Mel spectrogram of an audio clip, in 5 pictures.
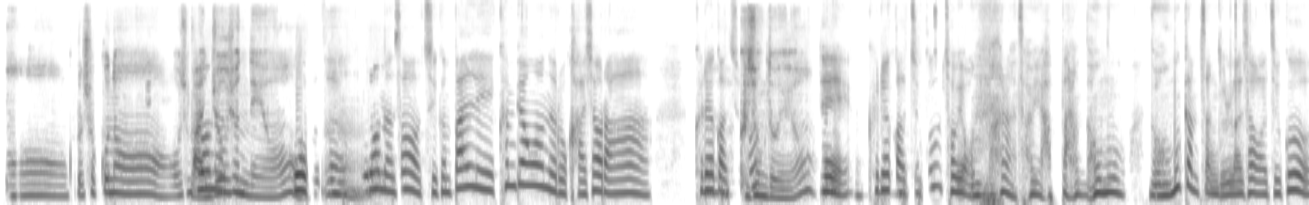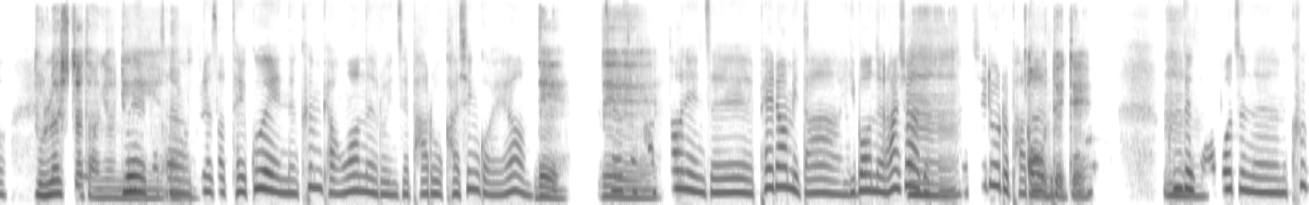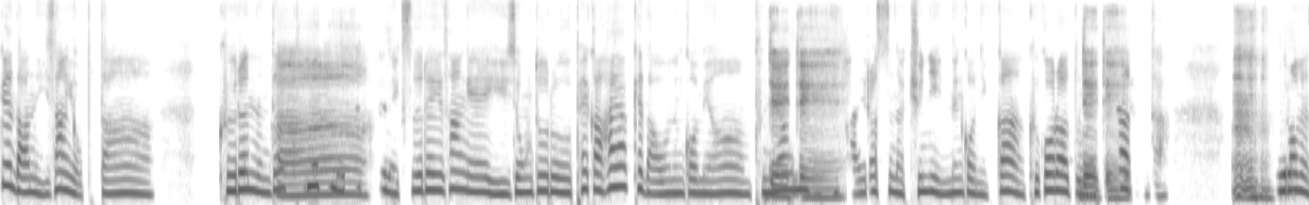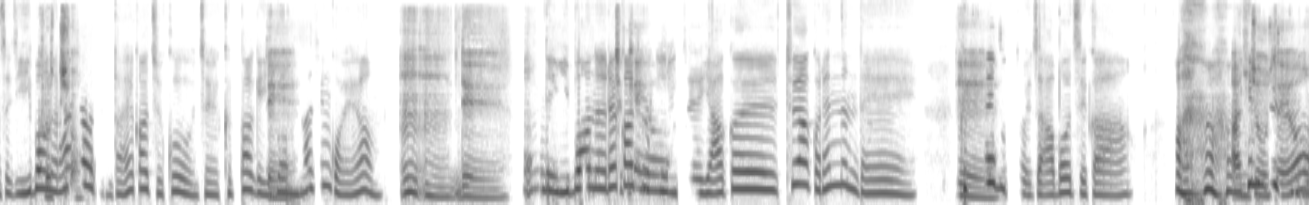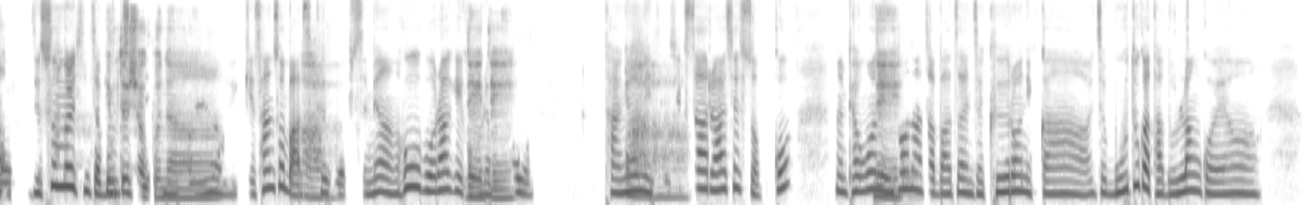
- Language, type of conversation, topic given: Korean, podcast, 그때 주변 사람들은 어떤 힘이 되어주었나요?
- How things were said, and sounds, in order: other background noise; distorted speech; gasp; laughing while speaking: "엄마랑 저희 아빠랑"; unintelligible speech; tapping; unintelligible speech; static; unintelligible speech; laugh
